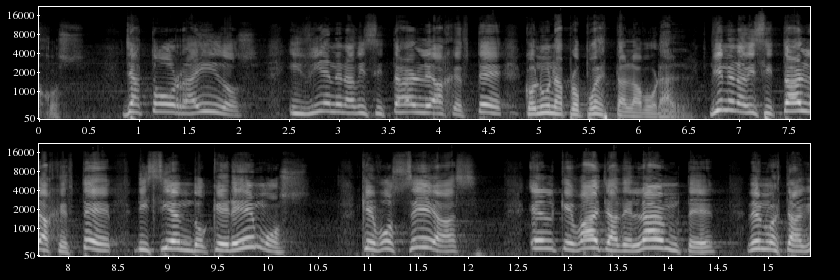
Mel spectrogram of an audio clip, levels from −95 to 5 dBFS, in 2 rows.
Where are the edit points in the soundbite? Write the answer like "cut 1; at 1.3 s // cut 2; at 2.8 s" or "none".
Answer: cut 1; at 6.6 s

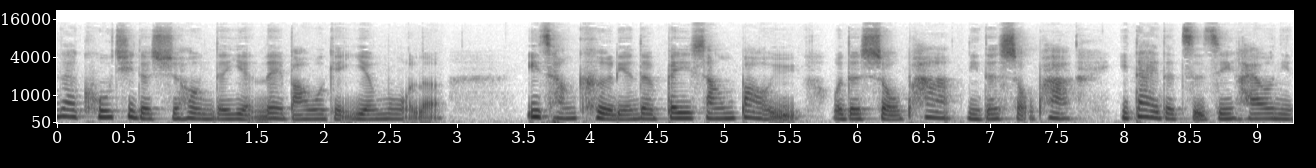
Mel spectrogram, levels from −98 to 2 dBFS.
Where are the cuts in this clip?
none

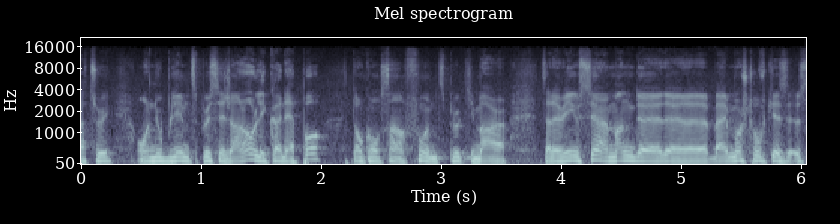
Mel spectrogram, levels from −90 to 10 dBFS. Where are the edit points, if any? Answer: cut 1; at 3.8 s

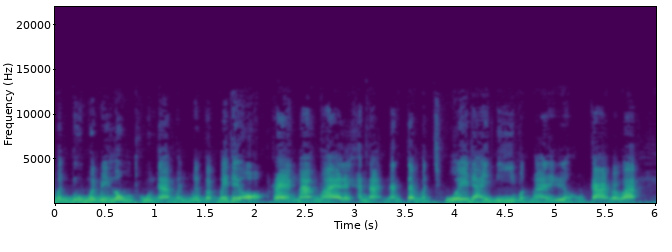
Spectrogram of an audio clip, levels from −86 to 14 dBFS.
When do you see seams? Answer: cut 1; at 1.0 s

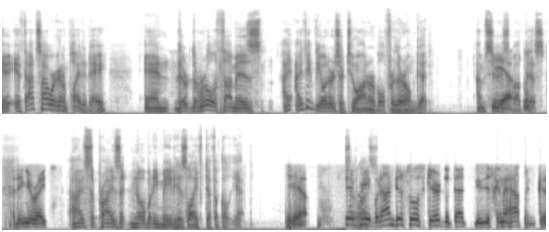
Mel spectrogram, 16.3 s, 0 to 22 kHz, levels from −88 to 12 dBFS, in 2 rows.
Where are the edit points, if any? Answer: cut 1; at 9.1 s // cut 2; at 13.3 s

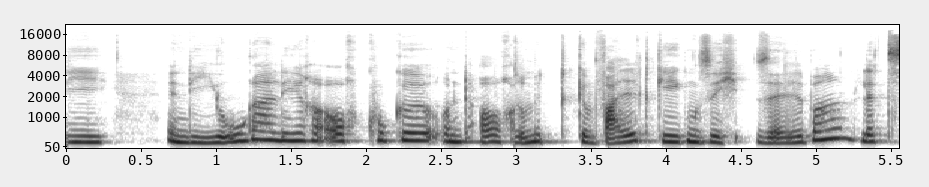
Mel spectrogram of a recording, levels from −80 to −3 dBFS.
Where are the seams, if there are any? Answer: cut 1; at 3.0 s

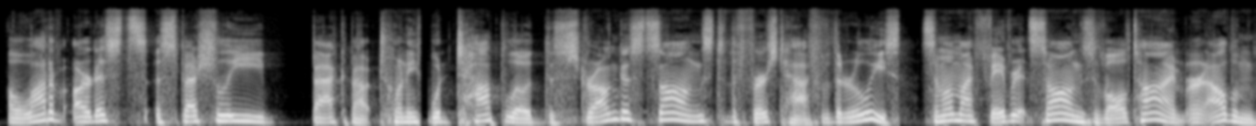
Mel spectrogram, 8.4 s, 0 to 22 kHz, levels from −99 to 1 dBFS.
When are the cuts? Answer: cut 1; at 2.8 s // cut 2; at 6.0 s

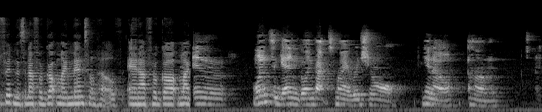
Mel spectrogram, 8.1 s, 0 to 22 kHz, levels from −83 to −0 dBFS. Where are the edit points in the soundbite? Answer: cut 1; at 2.8 s

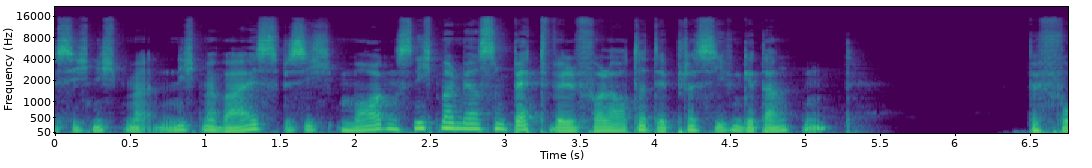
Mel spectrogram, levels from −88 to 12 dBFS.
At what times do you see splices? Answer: cut 1; at 1.5 s

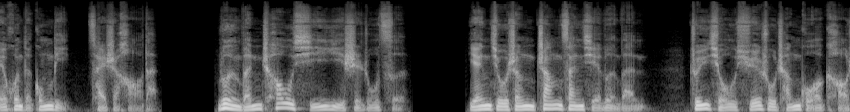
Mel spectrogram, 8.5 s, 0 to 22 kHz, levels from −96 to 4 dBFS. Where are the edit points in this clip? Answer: none

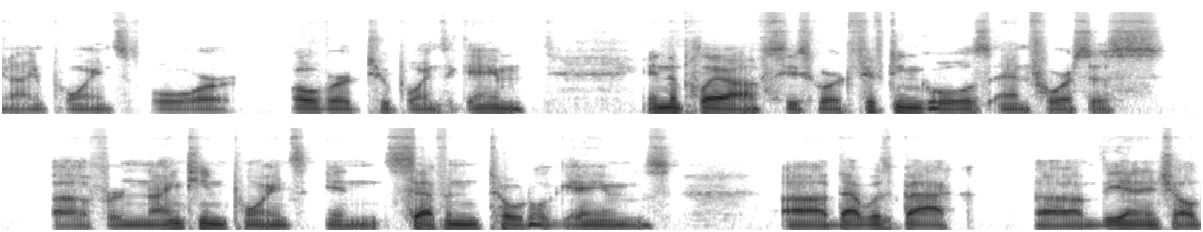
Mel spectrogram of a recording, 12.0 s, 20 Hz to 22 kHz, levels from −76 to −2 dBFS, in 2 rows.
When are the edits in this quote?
none

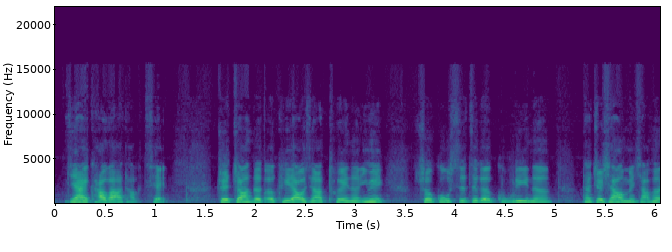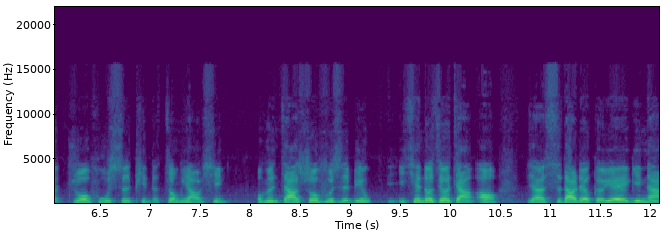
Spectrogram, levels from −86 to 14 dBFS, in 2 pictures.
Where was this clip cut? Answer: none

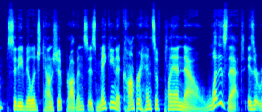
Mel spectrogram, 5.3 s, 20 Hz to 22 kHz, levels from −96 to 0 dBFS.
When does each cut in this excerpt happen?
none

